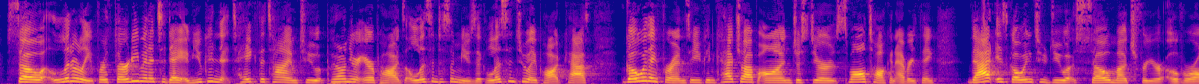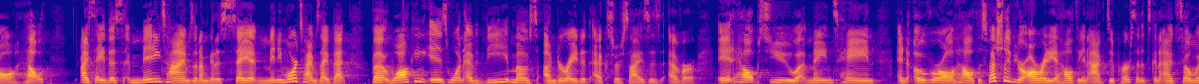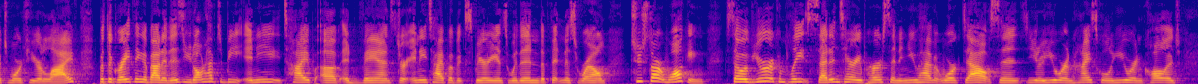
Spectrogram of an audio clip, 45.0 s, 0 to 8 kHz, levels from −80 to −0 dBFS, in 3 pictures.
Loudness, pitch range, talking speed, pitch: -20 LUFS, 185-225 Hz, 210 wpm, 200 Hz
